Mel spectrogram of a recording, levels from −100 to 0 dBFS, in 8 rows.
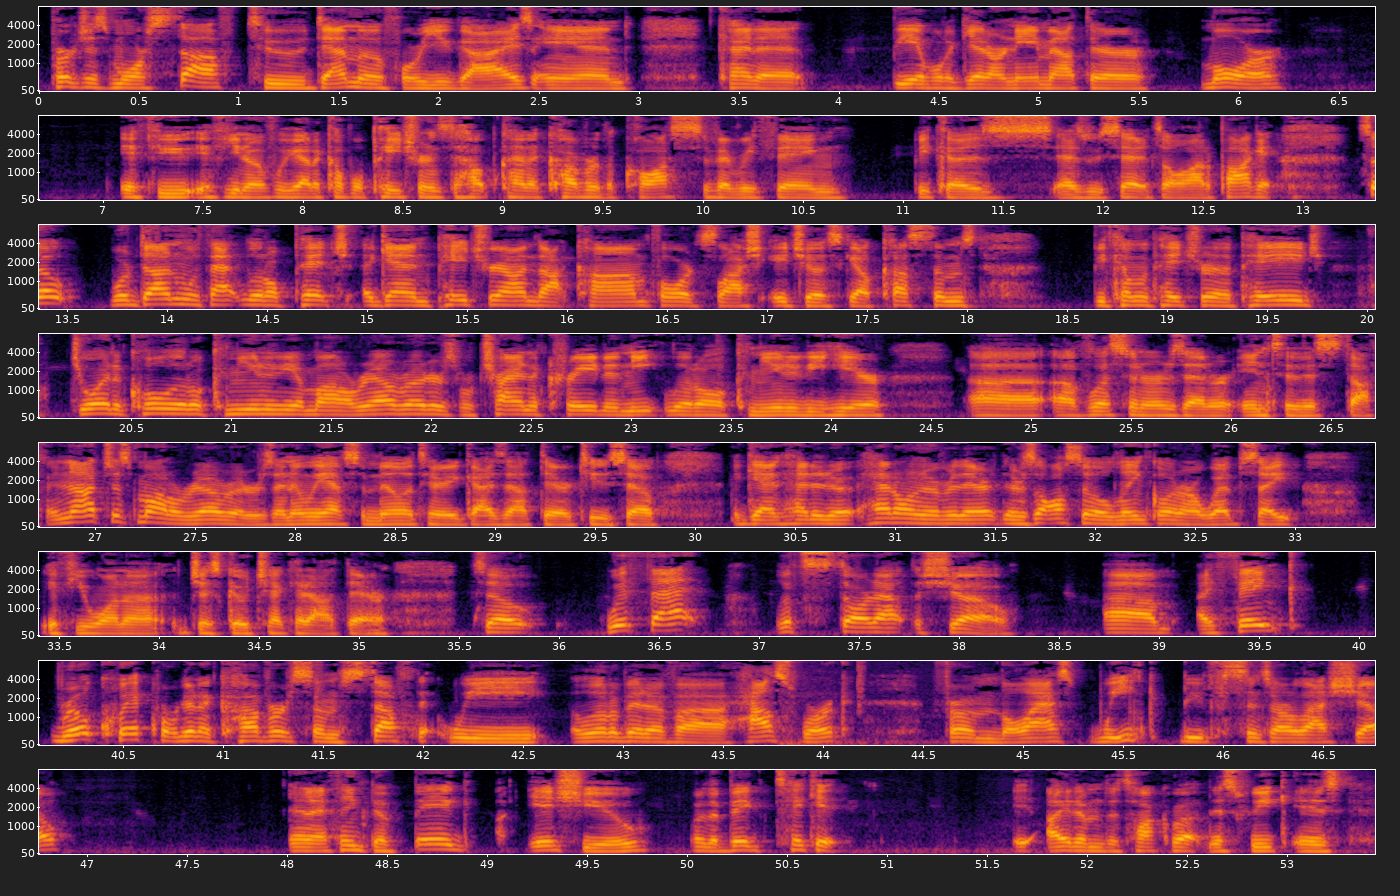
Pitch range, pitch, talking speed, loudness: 120-155 Hz, 135 Hz, 210 wpm, -20 LUFS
